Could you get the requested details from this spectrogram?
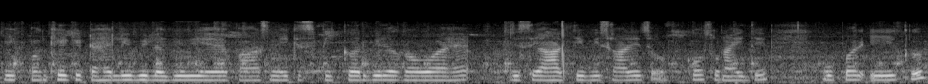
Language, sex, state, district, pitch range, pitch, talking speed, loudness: Hindi, female, Rajasthan, Bikaner, 195-205 Hz, 200 Hz, 170 wpm, -20 LUFS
